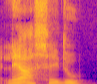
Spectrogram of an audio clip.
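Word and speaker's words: Léa Seydoux: ja selle Lea Seydoux, ma ei tea, kas ma hääldan tema seda. – üsna õigesti minu arust, jah.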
